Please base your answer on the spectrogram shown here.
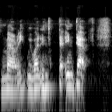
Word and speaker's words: Mari: and yes we've worked out there is actually pronounced mary we went in in depth and this is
